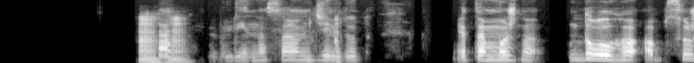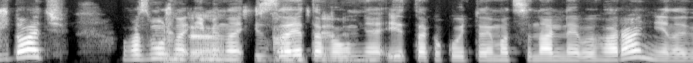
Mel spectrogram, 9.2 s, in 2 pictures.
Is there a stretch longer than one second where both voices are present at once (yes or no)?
yes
